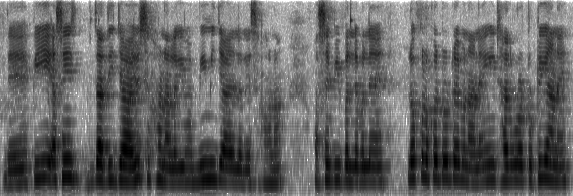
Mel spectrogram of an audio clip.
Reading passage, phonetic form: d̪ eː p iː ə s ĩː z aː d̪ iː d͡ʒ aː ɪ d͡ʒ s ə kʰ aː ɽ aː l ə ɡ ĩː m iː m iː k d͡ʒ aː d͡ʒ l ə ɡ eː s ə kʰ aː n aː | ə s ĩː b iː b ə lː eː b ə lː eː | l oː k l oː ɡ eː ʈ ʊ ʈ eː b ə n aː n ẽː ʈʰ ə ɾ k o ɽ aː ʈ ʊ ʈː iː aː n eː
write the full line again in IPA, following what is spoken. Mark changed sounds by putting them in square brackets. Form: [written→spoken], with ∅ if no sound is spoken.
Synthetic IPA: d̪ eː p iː ə s ĩː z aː d̪ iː d͡ʒ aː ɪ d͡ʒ s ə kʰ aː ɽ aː l ə ɡ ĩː m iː m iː [k→∅] d͡ʒ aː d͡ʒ l ə ɡ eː s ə kʰ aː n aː | ə s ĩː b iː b ə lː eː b ə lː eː | l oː k l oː [ɡ→k] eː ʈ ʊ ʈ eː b ə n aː n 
